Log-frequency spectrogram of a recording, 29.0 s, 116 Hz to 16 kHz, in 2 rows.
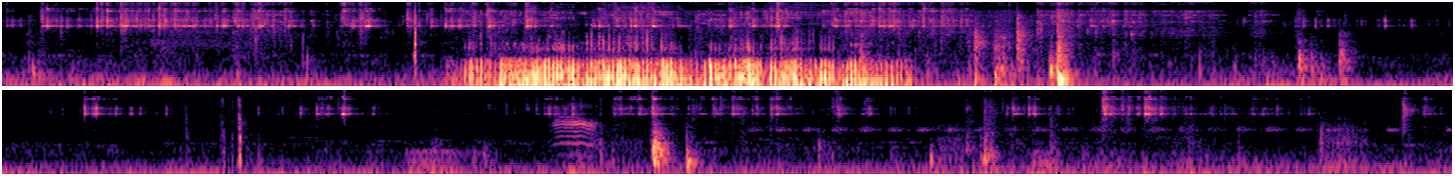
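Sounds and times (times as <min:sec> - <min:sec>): kitten mewing: 0:04.4 - 0:09.2, 0:20.0 - 0:20.5.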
